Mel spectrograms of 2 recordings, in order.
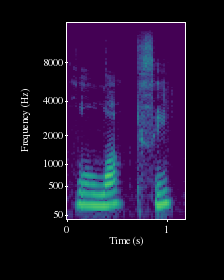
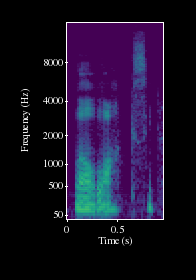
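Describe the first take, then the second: First: High, breathy whisper. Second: Said in the usual way. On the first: Shown as a demonstration. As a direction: whisper the name softly. Repeats name in a whisper.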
